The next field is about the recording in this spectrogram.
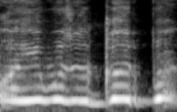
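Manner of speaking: very high, loud fake weeping and sobbing. Acting out people mourning as judgment comes: mock crying. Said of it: "when y'all out here crying".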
